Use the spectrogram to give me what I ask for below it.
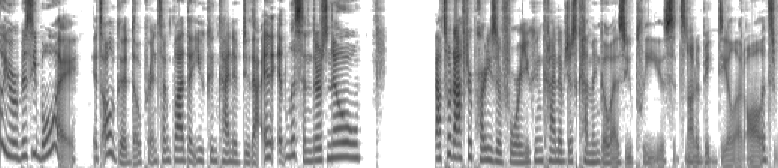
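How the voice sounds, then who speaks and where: Animated, bright-voiced woman livestreamer. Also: medium pitch, no room sound, clean studio sound. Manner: playful, chatty, addressing viewers directly. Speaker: live streamer. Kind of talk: casual livestream chat with viewers.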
